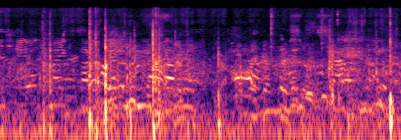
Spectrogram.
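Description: Padded practice weapons knocking against shields and each other in a scatter of sharp hits, the loudest about a second in and just before the end, over children's voices calling out across the field.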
